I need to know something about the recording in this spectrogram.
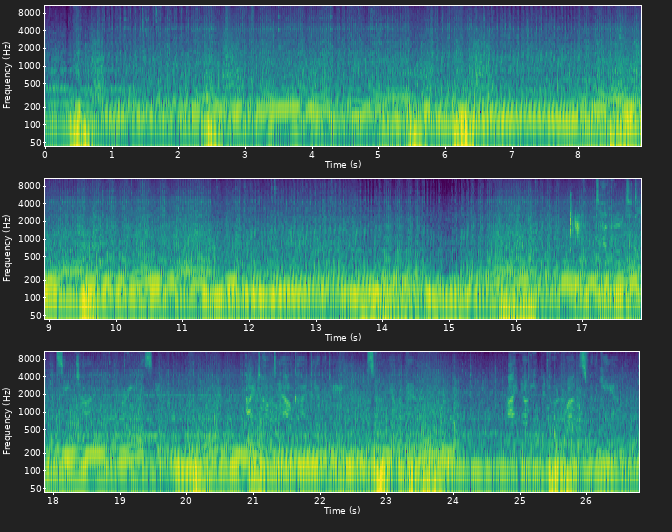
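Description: A motorcycle engine roars and revs up and down.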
